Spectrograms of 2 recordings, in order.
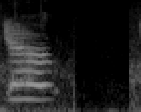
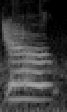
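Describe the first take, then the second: First: Very high, soft yerp call; a squeaky little yerp, almost breathed. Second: Very high, fuller yerp call. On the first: Greeting a viewer with her yerp call, very high and soft. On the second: Greeting a viewer with her yerp call, high and fuller. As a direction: squeak out yerp with more voice. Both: Pretend. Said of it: "I forgot to say your little yerp".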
